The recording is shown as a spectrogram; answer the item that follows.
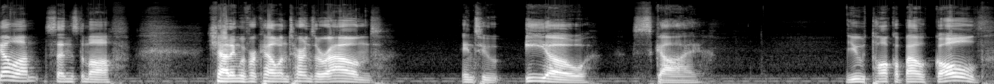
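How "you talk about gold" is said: strange put-on accent, half Irish, half Chinese. Voicing a character speaking to Liv, in an odd Irish-or-Chinese accent. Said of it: "was that an Irish a Chinese accent?".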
